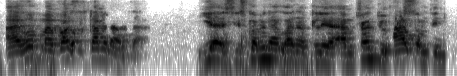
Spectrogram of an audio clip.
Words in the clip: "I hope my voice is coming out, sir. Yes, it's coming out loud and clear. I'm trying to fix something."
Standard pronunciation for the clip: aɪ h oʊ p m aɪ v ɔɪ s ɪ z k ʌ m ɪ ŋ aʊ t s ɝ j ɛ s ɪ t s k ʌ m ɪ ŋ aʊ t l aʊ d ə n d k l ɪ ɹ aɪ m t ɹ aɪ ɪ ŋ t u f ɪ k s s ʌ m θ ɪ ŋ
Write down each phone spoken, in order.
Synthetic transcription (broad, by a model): aɪ h oʊ p m aɪ f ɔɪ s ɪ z k ʌ m ɪ ŋ aʊ t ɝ j ɛ s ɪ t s k ʌ m ɪ ŋ aʊ t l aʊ ə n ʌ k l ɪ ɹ aɪ m t ɹ aɪ ɪ ŋ t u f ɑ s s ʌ m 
